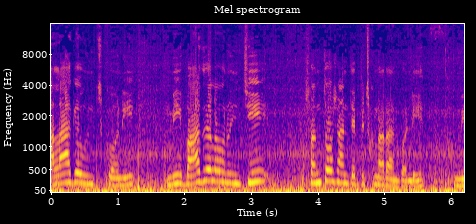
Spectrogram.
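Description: A man talking steadily over a constant low rumble of wind and motorcycle riding noise.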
